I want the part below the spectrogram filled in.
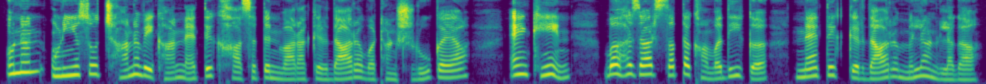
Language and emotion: Sindhi, neutral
